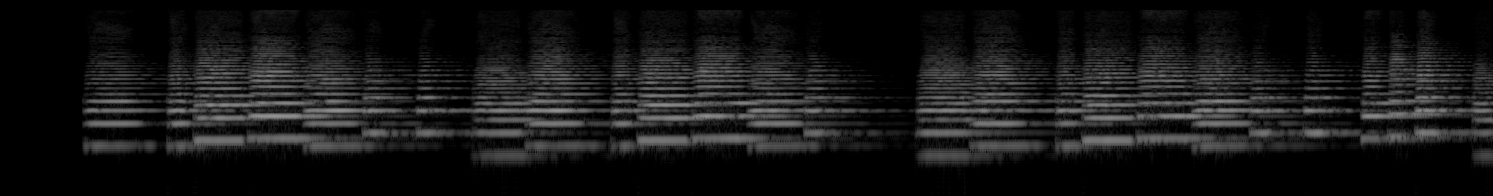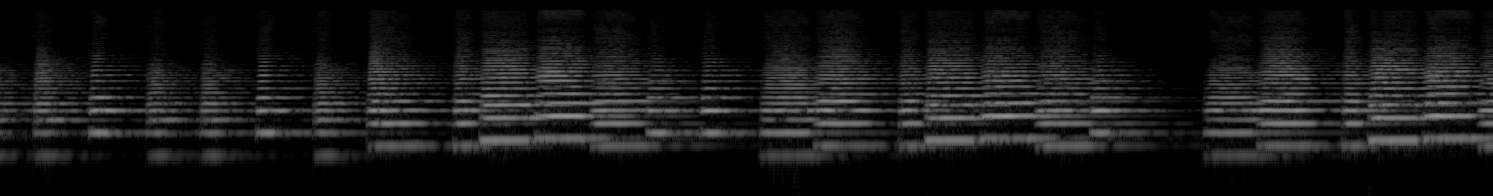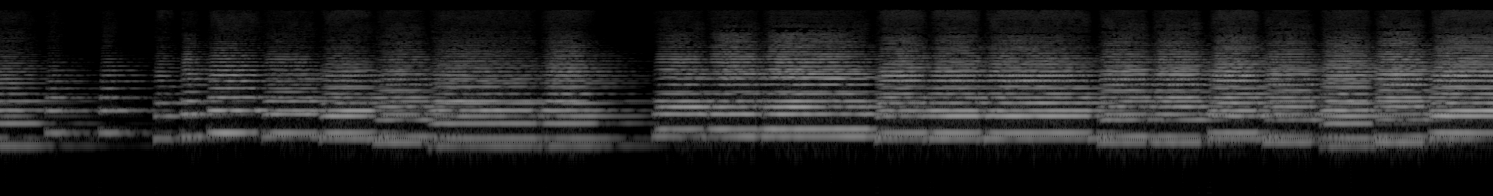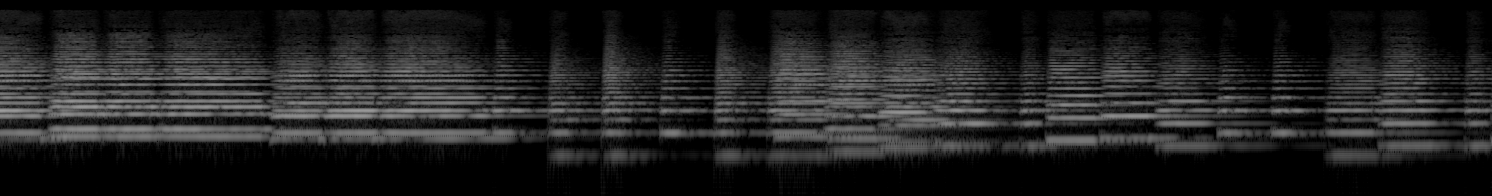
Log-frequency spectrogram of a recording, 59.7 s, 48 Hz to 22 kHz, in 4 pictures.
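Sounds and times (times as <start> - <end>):
horns duet: 0.8 - 8.6, 9.2 - 59.7.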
